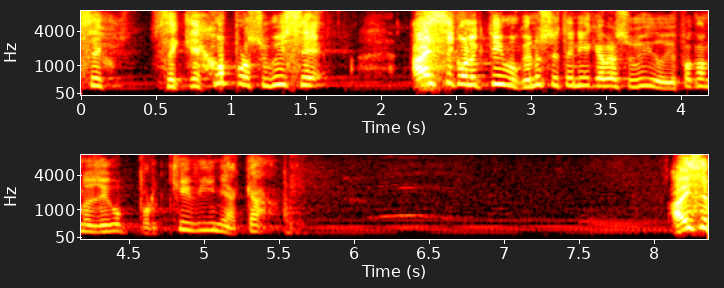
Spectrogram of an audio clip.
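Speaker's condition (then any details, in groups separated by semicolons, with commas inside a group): No condition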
